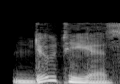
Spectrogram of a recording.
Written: duteousness

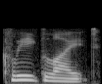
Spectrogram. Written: kleig light

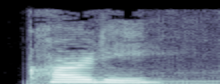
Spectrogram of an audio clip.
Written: cardy

